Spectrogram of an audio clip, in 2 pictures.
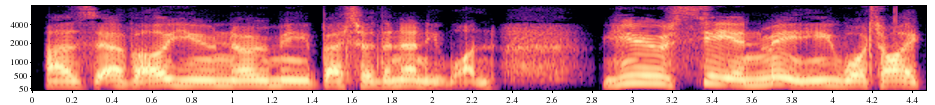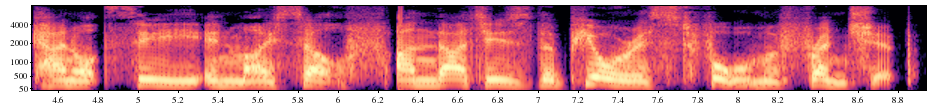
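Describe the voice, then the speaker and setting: A woman voicing an earnest, confident young aristocratic man who speaks in a measured, formal way, in an audiobook. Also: on the low side, no room sound. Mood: sincere. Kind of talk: audiobook dialogue.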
